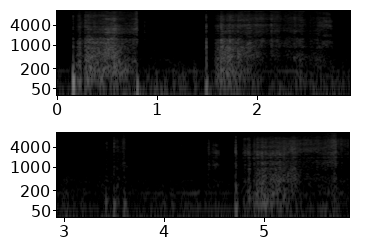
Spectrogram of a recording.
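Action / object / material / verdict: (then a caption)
scrape / floral foam block / floral foam / none. A slim carving tool scrapes and carves a solid green floral foam block held in gloved hands. Bursts of bright, gritty scraping and crumbly tearing come in strokes, with sharp little clicks between them and brief quieter pauses. The scratchy, airy texture fades and returns several times.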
